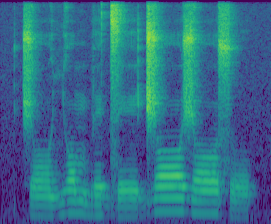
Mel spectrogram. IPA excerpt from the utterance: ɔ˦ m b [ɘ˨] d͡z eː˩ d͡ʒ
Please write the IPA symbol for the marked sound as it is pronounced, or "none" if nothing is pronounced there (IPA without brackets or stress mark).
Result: e˨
